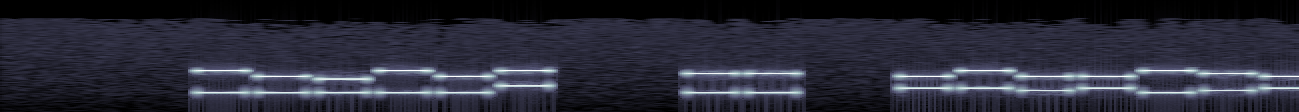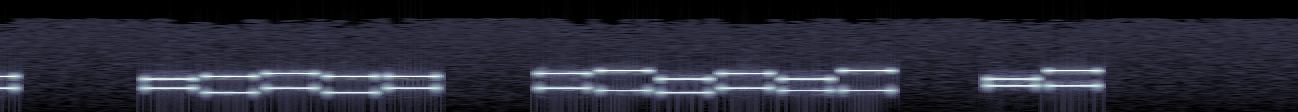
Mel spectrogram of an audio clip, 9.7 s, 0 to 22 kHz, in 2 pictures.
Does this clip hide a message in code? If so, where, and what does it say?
Yes: DTMF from 0.7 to 9.0 s, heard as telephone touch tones, dialled by machine, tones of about 180 ms. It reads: A21A2D 33 8C58A68 72928 9B194B *D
